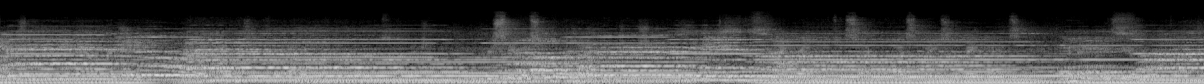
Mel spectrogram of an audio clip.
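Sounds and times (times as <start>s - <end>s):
church organ: 0.0s - 12.0s
voices singing a hymn: 0.0s - 12.0s.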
